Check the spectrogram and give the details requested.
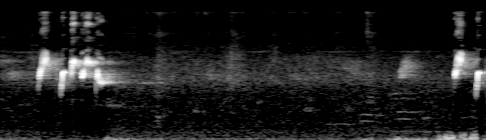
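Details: Red-whiskered bulbul 'phleng mae bot' master song: a lively phrase of several rich, chirpy whistled notes, a quiet gap with a soft note, then another rapid bright burst, with slight low thumps.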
